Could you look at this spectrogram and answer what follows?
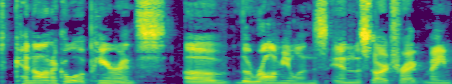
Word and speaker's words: Romulans: the funny thing is they like mispronounced Romulans they call it a Romulan Romilly the Romulans and then T'Pol is like Romulans yeah we've heard about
